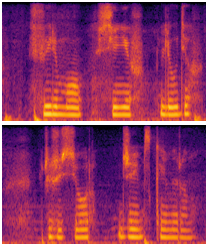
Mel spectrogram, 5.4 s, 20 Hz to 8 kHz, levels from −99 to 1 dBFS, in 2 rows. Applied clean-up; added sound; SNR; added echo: none; Bass drum; 18 dB; none.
